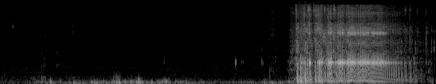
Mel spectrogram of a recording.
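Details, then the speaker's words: Bolens curbside two-stroke string trimmer, fuel poured into the carburetor throat with the cover off: bursts into a high buzz for about a second, then fades and dies; fuel starvation at the carburetor. "so this time i was able to get enough fuel into the engine through the carburetor and it ran for a lot longer"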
